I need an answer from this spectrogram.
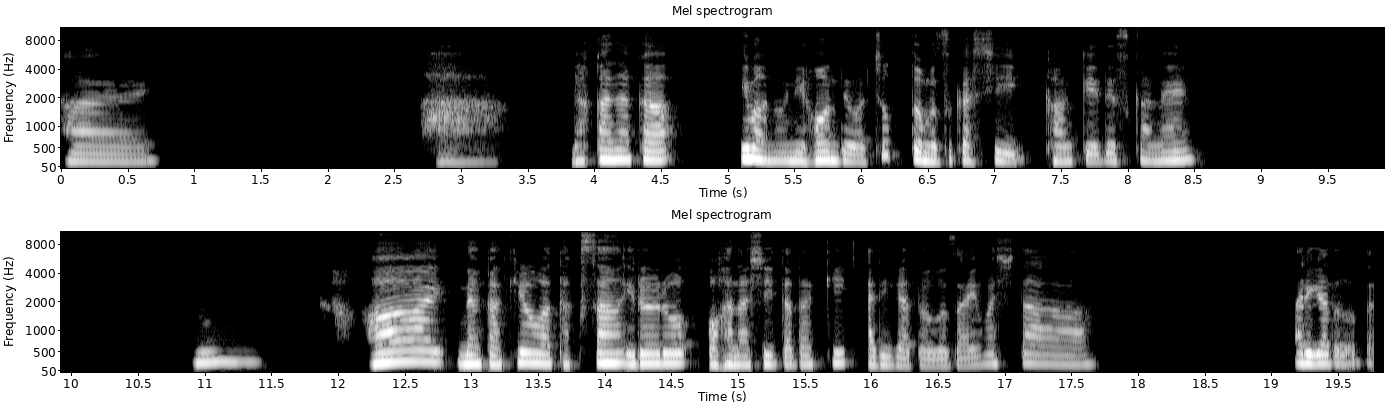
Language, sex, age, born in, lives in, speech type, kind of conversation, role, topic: Japanese, female, 50-54, Japan, Japan, conversation, podcast, host, 現地の家族に温かく迎え入れられたときのエピソードを教えていただけますか？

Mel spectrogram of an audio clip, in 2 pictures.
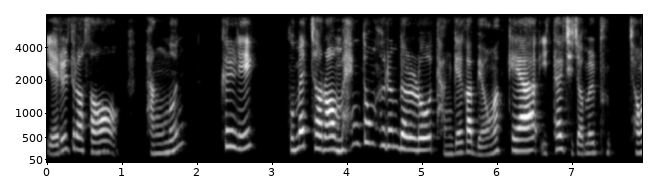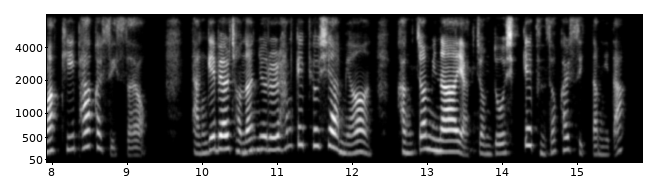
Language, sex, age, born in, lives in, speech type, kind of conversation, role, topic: Korean, female, 35-39, South Korea, South Korea, read, expert-assistant, expert, 마케팅 일을 하면서 자기 성장에 도움이 되는 습관이 있을까요?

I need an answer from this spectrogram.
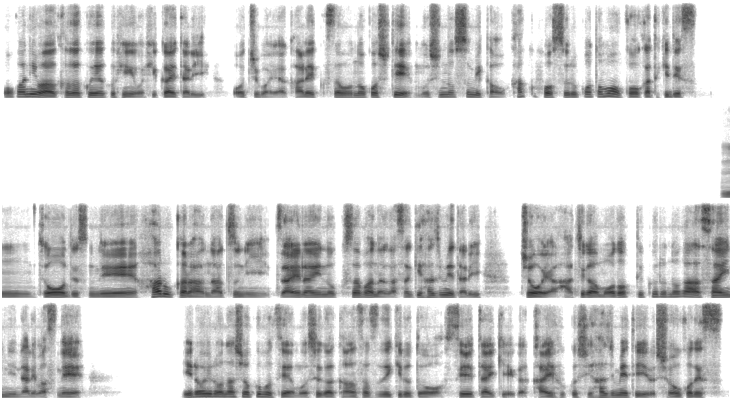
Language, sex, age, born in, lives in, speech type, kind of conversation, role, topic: Japanese, male, 50-54, Japan, Japan, read, expert-assistant, expert, 「生態系のバランス」とはよく言いますが、実際は何を指しているのでしょうか？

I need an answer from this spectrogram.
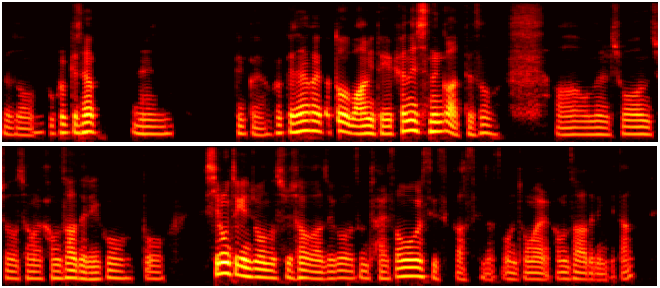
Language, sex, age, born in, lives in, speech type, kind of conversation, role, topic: Korean, male, 25-29, South Korea, South Korea, conversation, advice, user, 이사 일정과 해야 할 일을 어떻게 효율적으로 정리할 수 있을까요?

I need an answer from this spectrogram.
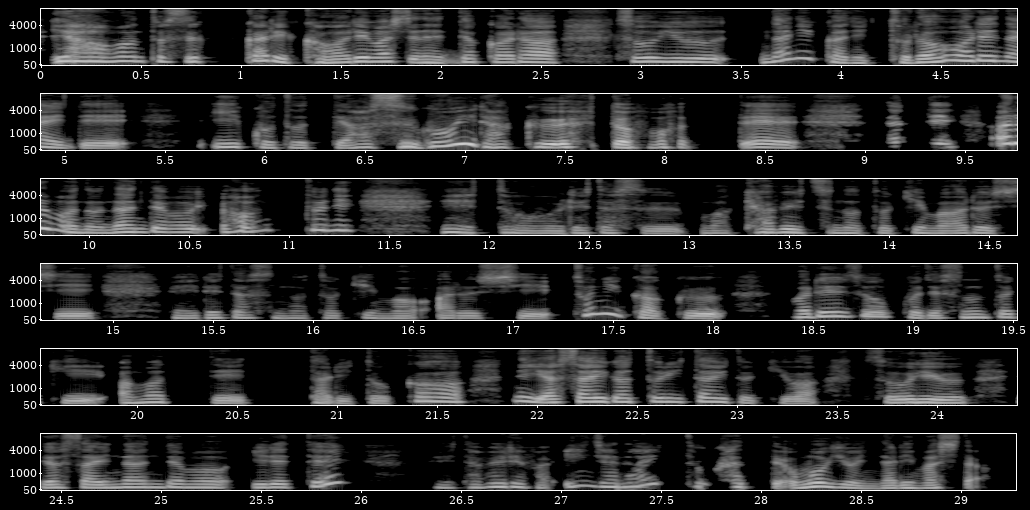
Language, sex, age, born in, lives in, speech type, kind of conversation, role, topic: Japanese, female, 55-59, Japan, United States, conversation, podcast, guest, 味噌汁にまつわる思い出は何ですか？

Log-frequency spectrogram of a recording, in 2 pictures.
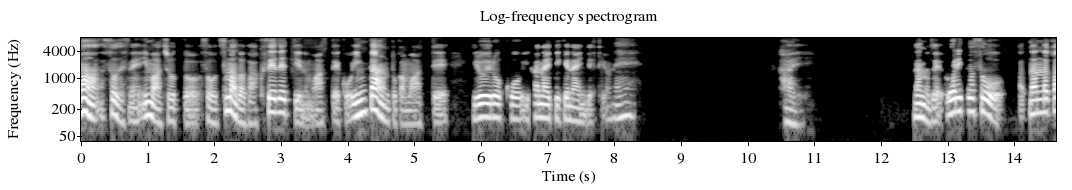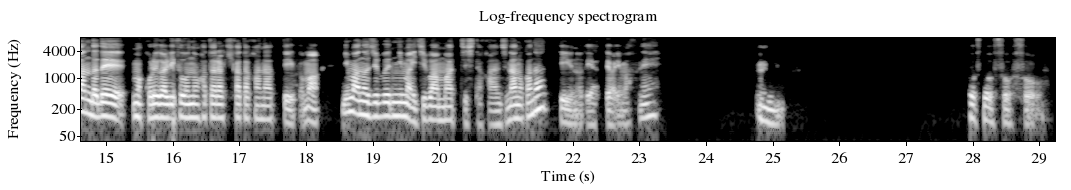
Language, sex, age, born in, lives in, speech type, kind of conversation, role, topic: Japanese, male, 30-34, Japan, United States, conversation, unstructured, none, 理想の働き方はどんなものですか？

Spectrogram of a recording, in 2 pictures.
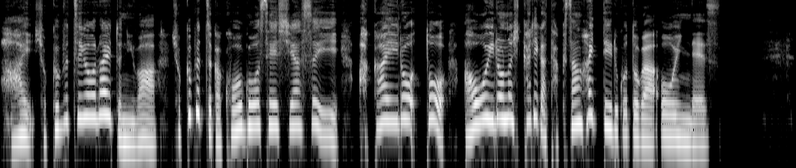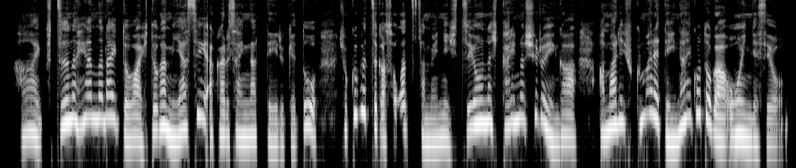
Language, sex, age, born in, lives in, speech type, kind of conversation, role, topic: Japanese, female, 40-44, Japan, Japan, read, expert-assistant, expert, どうして植物は光がないと育たないのですか？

